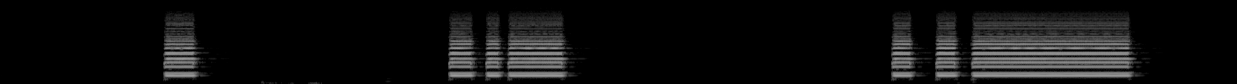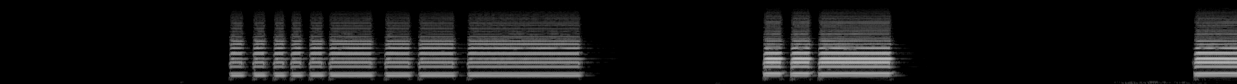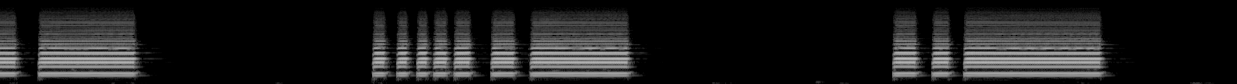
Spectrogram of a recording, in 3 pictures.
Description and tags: # CAR HORN - PANIC
The driver of this car is trying to alert a fellow driver on the highway that there is a killer hiding in her backseat. It is a 2012 Chevy Impala recorded with a ZOOM handheld H4N and nature noises removed w/noise reduction.
2012, chevy, honks, horn, impala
